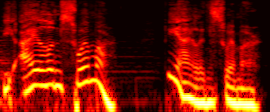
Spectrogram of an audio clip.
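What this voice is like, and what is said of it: Scottish accent impression of Lorraine Kelly. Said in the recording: “But she's Scottish, right? ... Do you want me to do the accent? ... Lorraine Kelly”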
